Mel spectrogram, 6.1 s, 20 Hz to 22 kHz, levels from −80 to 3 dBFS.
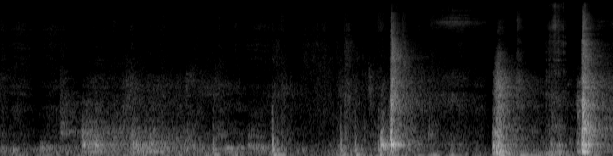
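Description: A call bitrate drop runs from 2.71 to 4.23 s, with the sound at its worst for about 1.45 s. The encoder appears to fall from around 64 kbps to roughly 13 kbps, so the audio turns coarse, watery and dull, losing its top end until quality returns.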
